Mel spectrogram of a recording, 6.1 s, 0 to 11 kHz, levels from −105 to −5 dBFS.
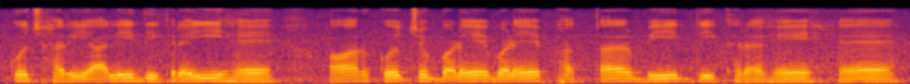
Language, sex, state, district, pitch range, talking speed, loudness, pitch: Hindi, male, Uttar Pradesh, Etah, 110-120 Hz, 140 wpm, -20 LUFS, 115 Hz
